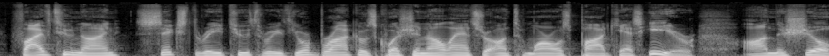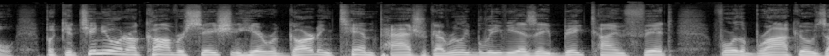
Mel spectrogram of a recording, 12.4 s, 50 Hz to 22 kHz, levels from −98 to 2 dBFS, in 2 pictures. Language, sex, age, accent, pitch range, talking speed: English, male, 20-39, American, 115-135 Hz, 165 wpm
